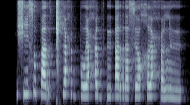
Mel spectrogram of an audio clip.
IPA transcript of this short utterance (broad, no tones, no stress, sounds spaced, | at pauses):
ʃ i s o p a r ǁʰ ɨ ħ ʉ b p o e̯ ħ ɨ b ʔ ʉ ʔ a r ɐ s ɵ χ ɨ ħ ɵ l ʉ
